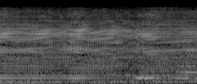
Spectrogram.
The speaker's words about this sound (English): We're using men's nostril shavers to do the small shapes with so we can get the edges and stuff really straight. Mainly dog, small dog clippers, thinning scissors, all dog grooming equipment though.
